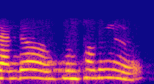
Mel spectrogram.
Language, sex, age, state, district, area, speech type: Bodo, female, 18-30, Assam, Chirang, rural, conversation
